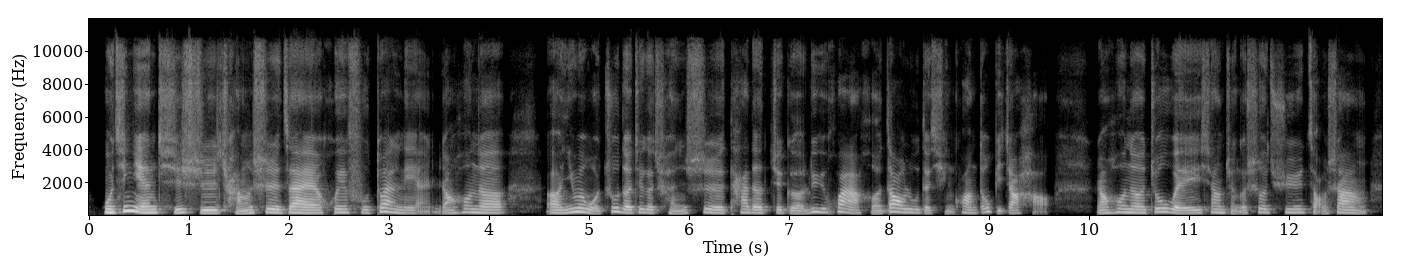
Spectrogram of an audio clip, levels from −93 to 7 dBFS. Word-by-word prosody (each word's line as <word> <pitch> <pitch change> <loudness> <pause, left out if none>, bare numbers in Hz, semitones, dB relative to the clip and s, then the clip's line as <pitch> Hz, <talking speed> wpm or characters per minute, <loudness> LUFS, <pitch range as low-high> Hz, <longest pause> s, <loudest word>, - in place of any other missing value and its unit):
我 190 - +8
今 280 +10 +7
年 185 -8 +7
其 185 -1 -2
实 160 -4 +3
尝 150 -1 -2
试 185 +1 +2
在 175 -3 +5
恢 190 +3 -2
复 175 -2 -7
锻 205 0 +1
炼。 160 +4 -6
然 155 - -1
后 200 +4 -4
呢 175 -3 +1 0.4
呃， 170 -1 +1
因 200 +7 +1
为 230 - +5
我 165 -9 +1
住 235 +11 -2
的 175 -5 +3
这 195 - -3
个 180 - -1
城 150 -4 -7
市， 175 0 -2
它 190 - -5
的 175 -2 +1
这 170 +1 -5
个 150 -4 -4
绿 205 +7 -2
化 220 +2 +2
和 145 - -6
道 225 +6 +3
路 190 -2 -3
的 165 -2 -4
情 160 - -12
况 170 -4 -3
都 205 +7 -3
比 260 - -9
较 - - 0
好。 - - -10 0.4
然 160 - 0
后 200 +3 -2
呢， 180 -2 +1
周 215 +5 -1
围 165 -4 +1
像 180 +2 -4
整 - - -9
个 - - -5
社 200 +2 -5
区 190 0 -5
早 185 - -7
上， 170 -4 -1
180 Hz, 245 characters per minute, -23 LUFS, 165-195 Hz, 0.4 s, 我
